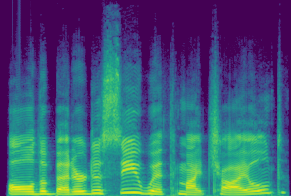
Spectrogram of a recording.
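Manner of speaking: low, slow coaxing wolf; a wolf coaxing the girl into bed; the wolf hiding under the bedclothes, low and coaxing; luring wolf. A narrator's reading. Wolf voiced in story.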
